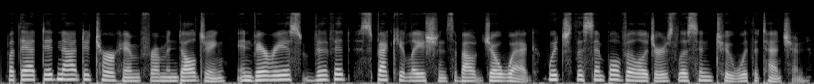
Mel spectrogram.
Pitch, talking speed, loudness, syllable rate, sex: 180 Hz, 170 wpm, -18 LUFS, 5.0 syllables/s, female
